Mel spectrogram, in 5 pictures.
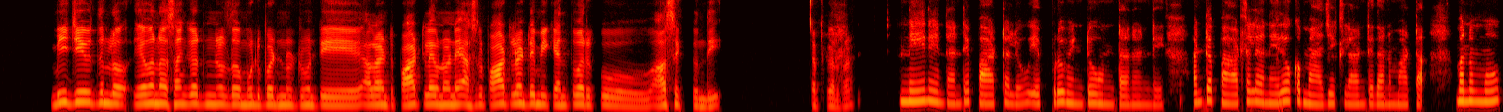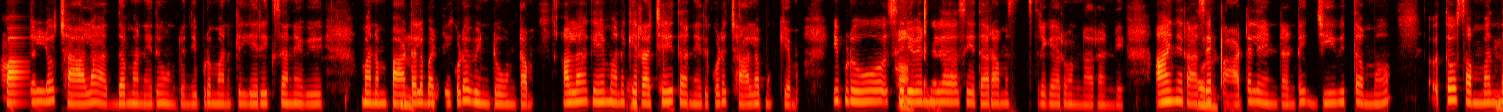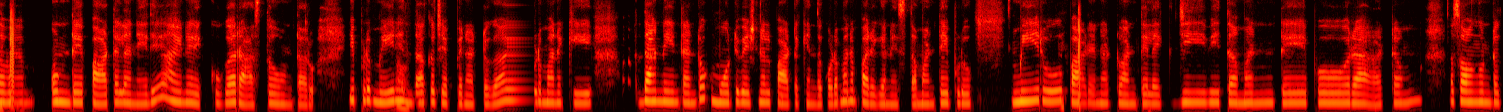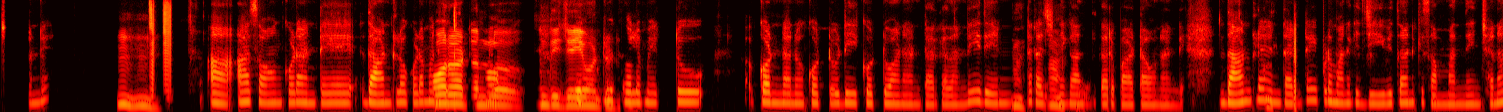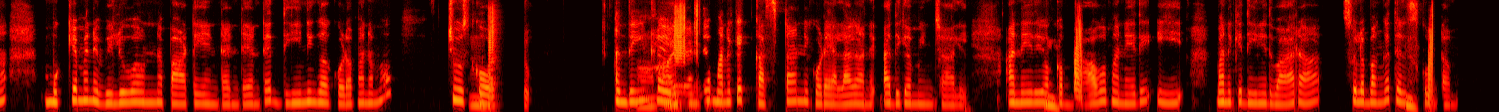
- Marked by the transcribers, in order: other background noise; in English: "మ్యాజిక్‌లాంటిదనమాట"; distorted speech; sniff; in English: "మోటివేషనల్"; sniff; tapping; in English: "లైక్"; singing: "జీవితమంటే పోరాటం"; in English: "సాంగ్"; unintelligible speech
- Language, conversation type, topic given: Telugu, podcast, మీ జీవిత సంఘటనలతో గట్టిగా ముడిపడిపోయిన పాట ఏది?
